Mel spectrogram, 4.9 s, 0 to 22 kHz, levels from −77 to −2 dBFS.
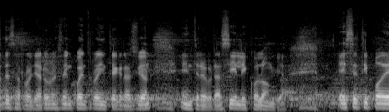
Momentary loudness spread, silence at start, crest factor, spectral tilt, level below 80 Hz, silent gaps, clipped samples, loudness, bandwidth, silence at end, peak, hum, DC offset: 9 LU; 0 s; 20 dB; -5 dB/octave; -60 dBFS; none; under 0.1%; -29 LUFS; 17.5 kHz; 0 s; -8 dBFS; none; under 0.1%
